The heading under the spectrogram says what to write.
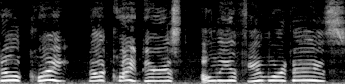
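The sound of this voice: In a put-on character voice, the speaker talks fairly slowly at an extremely high pitch with monotone, flat intonation.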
